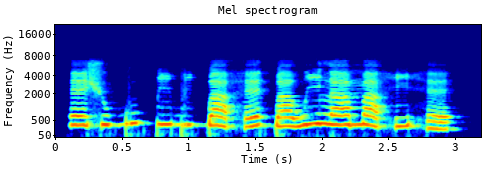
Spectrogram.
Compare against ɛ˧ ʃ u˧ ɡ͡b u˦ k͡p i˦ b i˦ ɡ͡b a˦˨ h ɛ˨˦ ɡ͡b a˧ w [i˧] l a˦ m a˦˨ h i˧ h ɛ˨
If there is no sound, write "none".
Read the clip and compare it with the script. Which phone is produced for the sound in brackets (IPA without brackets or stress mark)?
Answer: i˦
